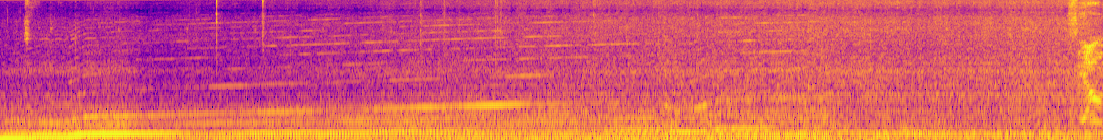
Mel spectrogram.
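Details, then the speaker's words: Supercharged car with only mid-mufflers cut off (resonators and cats kept), driving under acceleration: a clear whine climbs in pitch with engine speed over a very loud rumbling exhaust. This is normal supercharger whine. "Y'all can hear the whine over the exhaust, because the exhaust is mad loud, and all I got is a mid-muffler delete on it."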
